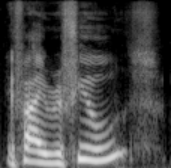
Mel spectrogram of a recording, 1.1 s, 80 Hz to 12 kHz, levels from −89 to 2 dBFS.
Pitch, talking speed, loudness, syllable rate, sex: 240 Hz, 155 wpm, -16 LUFS, 6.2 syllables/s, male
